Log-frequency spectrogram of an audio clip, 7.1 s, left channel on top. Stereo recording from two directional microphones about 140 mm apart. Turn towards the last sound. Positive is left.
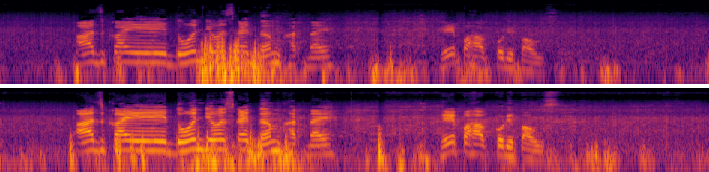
turn(degrees=-30)  # may be behind; listen again after turning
